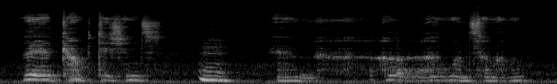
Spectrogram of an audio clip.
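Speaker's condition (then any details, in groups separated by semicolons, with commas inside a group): Parkinson's; slowing down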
